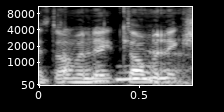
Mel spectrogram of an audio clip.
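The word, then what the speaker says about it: Dominik: I'd imagine there'll be some Dominic, did I say that right? – Yeah, Dominic shenanigans.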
